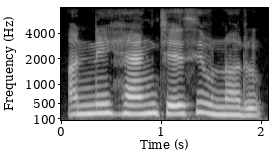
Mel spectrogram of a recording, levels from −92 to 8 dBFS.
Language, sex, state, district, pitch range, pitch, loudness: Telugu, female, Andhra Pradesh, Annamaya, 205-235 Hz, 225 Hz, -13 LUFS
